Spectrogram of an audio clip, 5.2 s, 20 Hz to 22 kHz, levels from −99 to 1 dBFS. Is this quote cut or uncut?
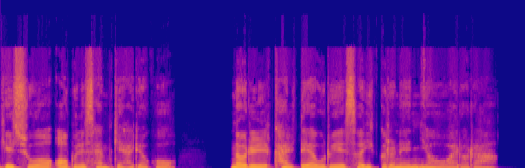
uncut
